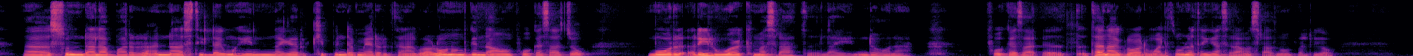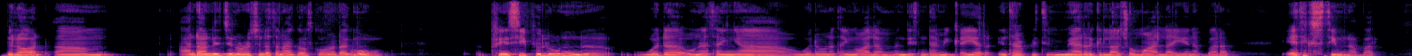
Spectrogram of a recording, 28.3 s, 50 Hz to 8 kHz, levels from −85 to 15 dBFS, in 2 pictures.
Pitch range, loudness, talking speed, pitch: 135-155 Hz, -21 LUFS, 105 wpm, 145 Hz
